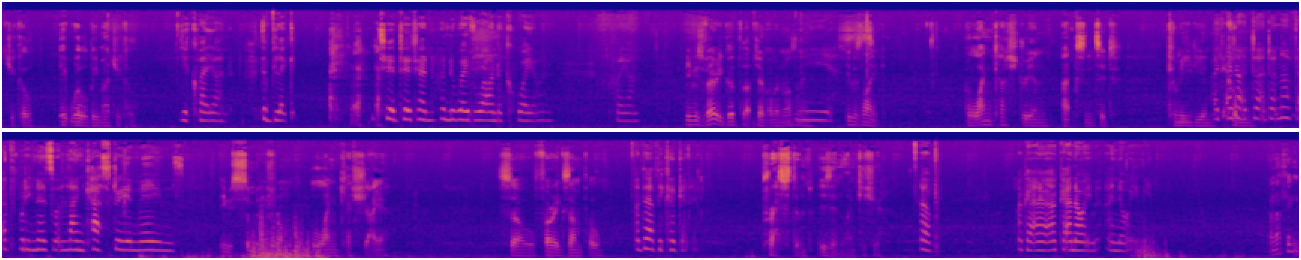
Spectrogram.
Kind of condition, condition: setting, outdoors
